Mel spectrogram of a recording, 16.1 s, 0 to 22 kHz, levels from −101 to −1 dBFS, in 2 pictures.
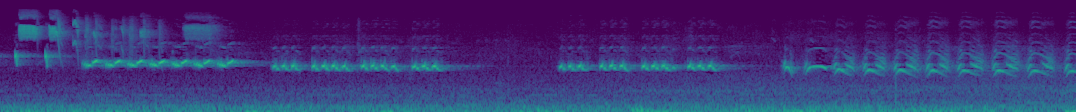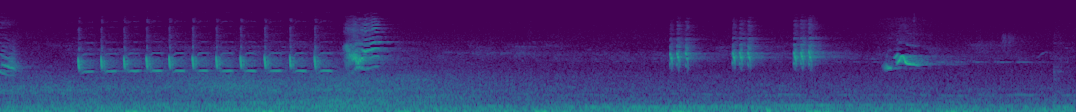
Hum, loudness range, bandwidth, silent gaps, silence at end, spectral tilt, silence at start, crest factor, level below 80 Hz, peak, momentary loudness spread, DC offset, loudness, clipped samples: none; 9 LU; 15.5 kHz; none; 0 s; -1.5 dB/octave; 0 s; 18 dB; -58 dBFS; -28 dBFS; 22 LU; under 0.1%; -42 LUFS; under 0.1%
